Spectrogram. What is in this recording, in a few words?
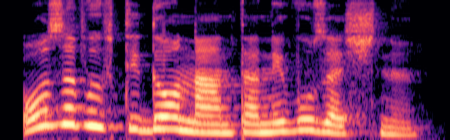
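"оз-ӧ вывті донӧн тані вузасьны", Komi, female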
